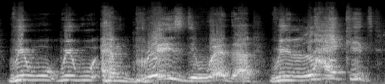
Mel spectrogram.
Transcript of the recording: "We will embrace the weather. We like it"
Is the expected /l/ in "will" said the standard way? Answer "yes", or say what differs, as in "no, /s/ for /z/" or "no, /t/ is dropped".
no, /w/ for /l/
